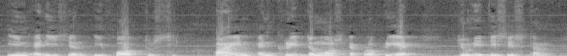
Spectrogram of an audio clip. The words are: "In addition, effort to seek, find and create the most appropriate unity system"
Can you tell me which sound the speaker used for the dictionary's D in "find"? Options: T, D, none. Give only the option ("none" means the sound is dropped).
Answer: none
